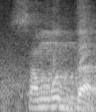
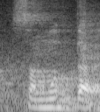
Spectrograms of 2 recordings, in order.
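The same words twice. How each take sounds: The two takes are said the same way.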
